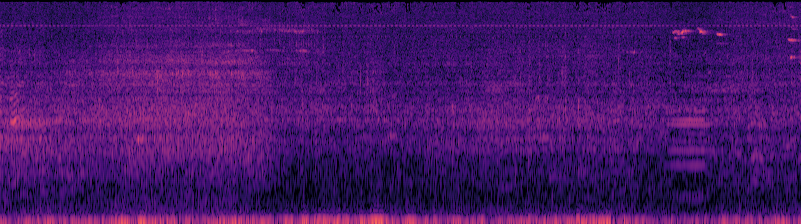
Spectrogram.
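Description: Wind buffeting a helmet-mounted action camera's microphone while cycling, with voices of the surrounding riders and onlookers. A short pitched toot sounds about seven seconds in.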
